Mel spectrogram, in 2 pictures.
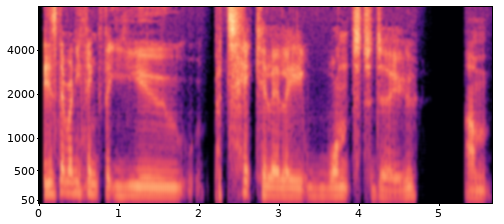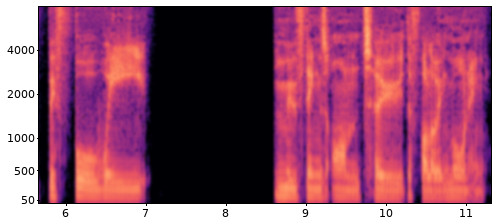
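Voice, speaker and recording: A man recapping a tabletop game session as game master, relaxed and full of ums. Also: on the low side, takes it slowly, no echo.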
